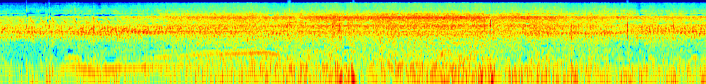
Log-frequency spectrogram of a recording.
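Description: A motorcycle engine hums and revs while riding.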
